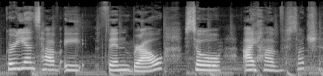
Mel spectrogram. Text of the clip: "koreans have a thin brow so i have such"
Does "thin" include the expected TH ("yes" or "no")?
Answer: yes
